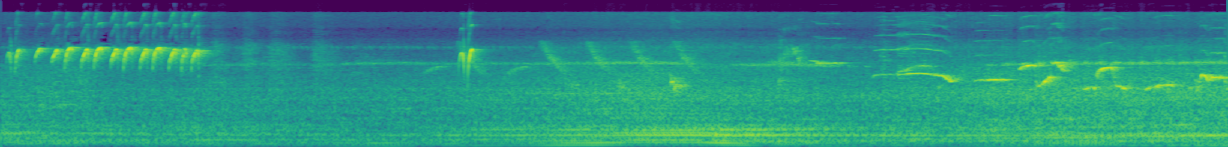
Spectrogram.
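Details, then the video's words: Mantenan bird singing briskly as a songbird training recording: opens with a quick rattling series of high notes, a quiet hum-filled gap with a sharp click, then a mix of short whistled slurs and chirps. "mantenan gacor burung masteran / chirping sound bird"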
